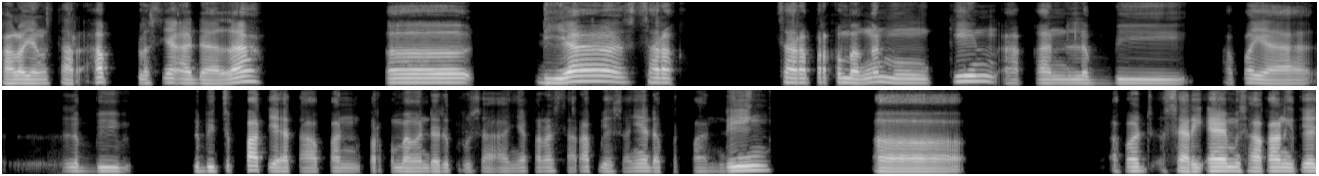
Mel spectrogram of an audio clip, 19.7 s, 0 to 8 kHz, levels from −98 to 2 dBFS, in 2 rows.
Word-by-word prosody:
kalau 130 0 +4
yang 125 0 +1
startup 130 +6 -1 0.2
plusnya 135 +2 -2
adalah, 130 +8 +4 1.0
eee, 150 +1 +4 0.5
dia 180 +6 +5
secara 155 -2 -1 0.8
secara 150 -1 +3
perkembangan 150 0 0
mungkin 170 +6 -2
akan 125 0 -5
lebih 125 0 -5 0.2
apa 120 +4 -14
ya, 120 -3 0 0.7
lebih 125 -1 -4 0.6
lebih 135 +1 -3
cepat 155 -1 +2
ya 125 -1 +1
tahapan 120 +1 -8
perkembangan 120 0 -5
dari 115 +1 -4
perusahaannya 120 0 -13
karena 130 +1 -8
startup 135 - -9
biasanya 120 +2 -7
dapat 120 - -14
funding 135 +7 +2 0.8
eee 115 - +1 1.1
apa 135 -1 -1 0.2
seri 125 -2 +2
M 135 0 +8
misalkan 130 +1 +3
gitu 130 0 +2
130 Hz, 105 wpm, -25 LUFS, 120-150 Hz, 1.1 s, M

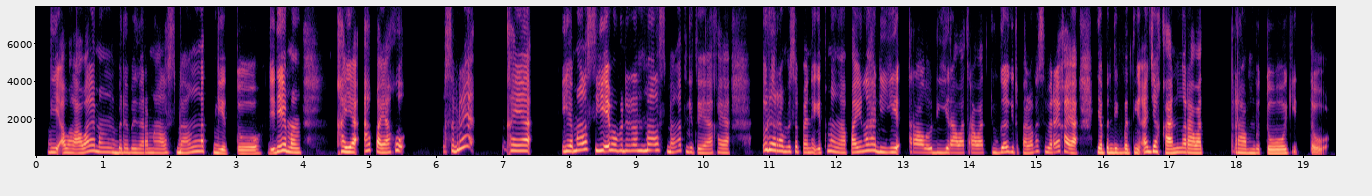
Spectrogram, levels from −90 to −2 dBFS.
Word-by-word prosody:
di 230 -1 -1
awal-awal 205 +6 +1
emang 240 -5 -2
bener-bener 205 -1 -2
males 205 +1 -5
banget, 235 +7 0
gitu. 175 -3 0 0.2
Jadi 270 - +5
emang 220 -3 +3 0.5
kayak 245 -3 +5
apa 325 +3 +1
ya, 215 +1 +2
aku 325 - 0 0.6
sebenernya, 385 - 0 0.5
kayak 300 -1 +2 0.5
ya 280 +1 +3
males 350 +5 +2
sih 310 0 +5
emang 320 +4 +4
beneran 305 +1 -1
males 325 0 -1
banget 255 +6 -3
gitu 230 -4 -4
ya. 190 - -3
Kayak 210 -3 -3 0.5
udah 345 -1 +5
rambut 260 -3 +1
sependek 220 -6 -2
itu - - -30
mah 240 -6 -1
ngapain 225 +4 -1
lah 320 +1 +1
di 230 -1 +2 0.2
terlalu 215 -2 -1
dirawat-rawat 205 0 -2
juga 235 +4 +1
gitu 240 -3 -5
padahal 195 +1 -4
mah 280 - -9
sebenernya 245 +1 -3
kayak 210 -7 +3 0.3
ya 215 - +5
penting-penting 205 -2 +1
aja 255 +3 +4
kan 195 0 +4
ngerawat 210 -4 +2 0.4
rambut 195 -2 -1
tuh, 180 0 +3
gitu. 430 +3 -6
225 Hz, 150 wpm, -21 LUFS, 205-275 Hz, 0.6 s, Jadi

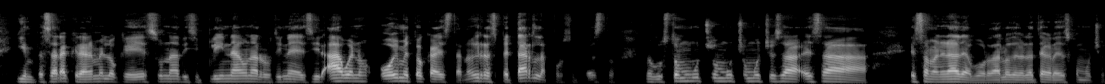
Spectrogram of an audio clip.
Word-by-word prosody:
y 130 -1 -4
empezar 125 +2 +2
a - - +2
crearme 120 +3 +1
lo 130 -1 -5
que 115 0 -3
es - - 0
una 130 -1 -3
disciplina, 130 +3 -2
una 135 -1 0
rutina 120 +1 -5
de 120 - +1
decir: 125 +3 -4
"Ah, 150 - +10
bueno, 145 -2 -2
hoy 145 +3 +2
me 155 -2 0
toca - - +1
esta, 115 - -4
¿no?", - - -7
y - - 0
respetarla, - - +2
por - - -23
supuesto. - - -12 0.3
Me 125 - -12
gustó 125 +5 -3
mucho, 155 0 -7
mucho, 145 -1 -9
mucho 145 -1 -8
esa 135 -2 +3
esa 125 -5 +2 0.5
esa - - +2
manera 120 0 +4
de 120 - +2
abordarlo. 105 +2 -3
De 110 - -3
verdad 110 +1 -5
te - - -1
agradezco 105 0 -5
mucho. 100 0 -15
125 Hz, 215 wpm, -26 LUFS, 115-135 Hz, 0.5 s, Ah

